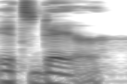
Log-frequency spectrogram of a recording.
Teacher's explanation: he did the D sound instead of a TH sound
